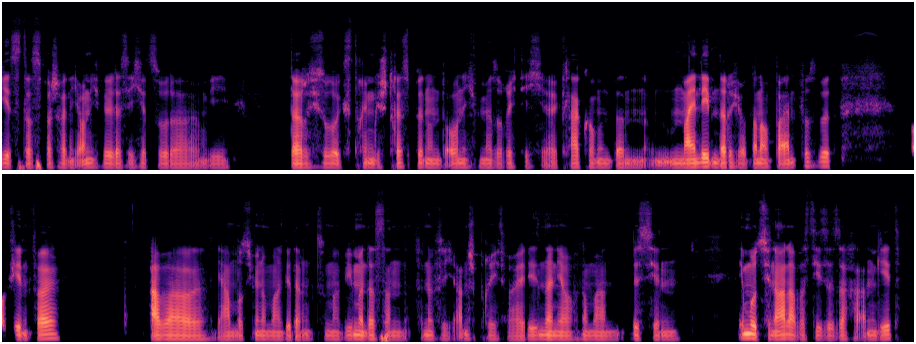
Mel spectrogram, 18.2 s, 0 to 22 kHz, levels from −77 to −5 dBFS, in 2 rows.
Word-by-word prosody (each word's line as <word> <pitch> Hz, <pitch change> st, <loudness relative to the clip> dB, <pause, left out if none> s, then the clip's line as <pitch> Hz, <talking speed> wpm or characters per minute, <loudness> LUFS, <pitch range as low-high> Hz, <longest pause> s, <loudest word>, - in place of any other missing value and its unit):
jetzt -, -, -2 dB
das -, -, -2 dB
wahrscheinlich -, -, -3 dB
auch -, -, +2 dB
nicht 85 Hz, -2 st, -4 dB
will, 85 Hz, -1 st, +1 dB
dass 80 Hz, -, -2 dB
ich -, -, -7 dB
jetzt -, -, -7 dB
so 85 Hz, 0 st, -3 dB
da 80 Hz, 0 st, -3 dB
irgendwie 80 Hz, -1 st, -8 dB, 0.6 s
dadurch 80 Hz, 0 st, +4 dB
so 85 Hz, -1 st, +1 dB
extrem 85 Hz, +2 st, -5 dB
gestresst 90 Hz, +3 st, -3 dB
bin 90 Hz, -2 st, -2 dB
und 85 Hz, -1 st, -4 dB
auch 80 Hz, -, +1 dB
nicht 85 Hz, -1 st, -5 dB
mehr 85 Hz, 0 st, -4 dB
so 80 Hz, -, -6 dB
richtig, 85 Hz, 0 st, -7 dB
äh, -, -, -3 dB
klarkomme 85 Hz, -, -1 dB
und 85 Hz, -1 st, -8 dB
dann 85 Hz, -1 st, -3 dB
mein 85 Hz, +1 st, +5 dB
Leben 95 Hz, -1 st, +7 dB
dadurch 90 Hz, 0 st, +3 dB
dann -, -, +2 dB
auch -, -, 0 dB
beeinflusst 100 Hz, +1 st, -1 dB
wird. 105 Hz, -1 st, 0 dB, 0.7 s
Auf -, -, -4 dB
jeden -, -, +2 dB
Fall. 95 Hz, +2 st, +5 dB, 0.9 s
Aber 85 Hz, -1 st, +5 dB
ja, 80 Hz, +2 st, 0 dB
muss 80 Hz, +1 st, -5 dB
ich -, -, -8 dB
mir 85 Hz, -, -1 dB
nochmal 80 Hz, -1 st, -3 dB
Gedanken -, -, -3 dB
zu -, -, -11 dB
machen, 80 Hz, -2 st, -5 dB
wie 90 Hz, -, -1 dB
man 90 Hz, -2 st, +4 dB
das 85 Hz, 0 st, 0 dB
dann 80 Hz, -1 st, -3 dB
vernünftig 85 Hz, -1 st, -7 dB
anspricht, 85 Hz, -2 st, -6 dB
weil 75 Hz, 0 st, -2 dB
wir 85 Hz, -, 0 dB
sind 90 Hz, -, -2 dB
dann 85 Hz, -1 st, +5 dB
ja 80 Hz, -1 st, +3 dB
auch 85 Hz, +1 st, -11 dB
nochmal 85 Hz, -2 st, -2 dB
ein 80 Hz, +1 st, -10 dB
bisschen 80 Hz, 0 st, -4 dB, 0.6 s
emotionaler, 95 Hz, -3 st, +6 dB
was 85 Hz, -, -6 dB
diese 85 Hz, -2 st, -4 dB
Sache -, -, -3 dB
angeht. 90 Hz, +3 st, -1 dB
85 Hz, 215 wpm, -28 LUFS, 80-90 Hz, 0.9 s, Leben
